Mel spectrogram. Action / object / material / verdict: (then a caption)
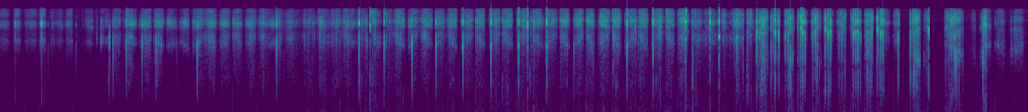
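scrape / small plastic earphone remote scraped with plastic tweezers / plastic / none. White plastic tweezers are rubbed back and forth against a small, hollow, white plastic earphone remote with mic. The result is a dense, irregular stream of quick, dry scratching and clicking, mostly bright and high with little low end.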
